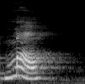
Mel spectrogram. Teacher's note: you changed the fourth tone ma it means to scold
